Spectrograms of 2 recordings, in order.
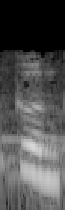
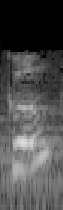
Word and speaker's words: cưỡng: Chữ cường có thể đọc là cưỡng, tức ước hiếp thiên hạ, dưới cũng vậy.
